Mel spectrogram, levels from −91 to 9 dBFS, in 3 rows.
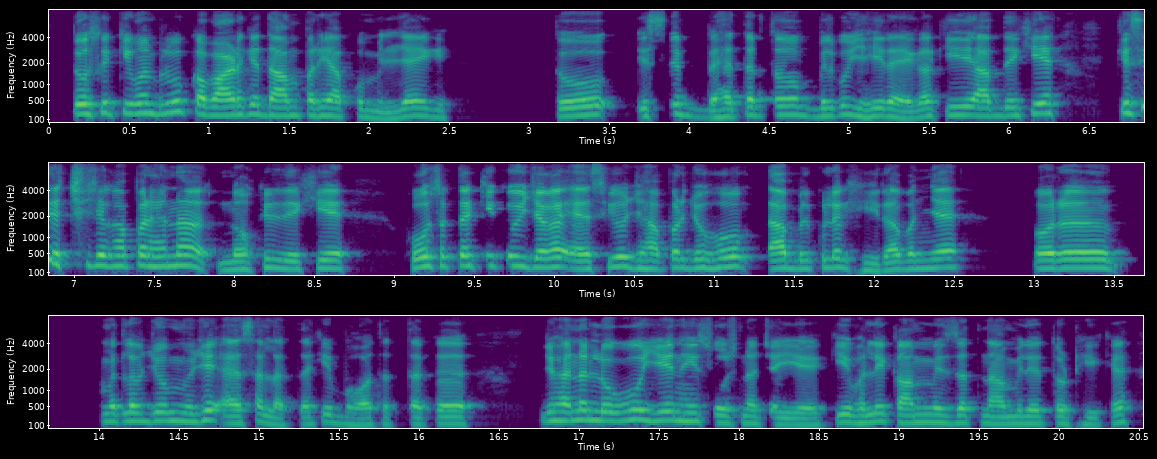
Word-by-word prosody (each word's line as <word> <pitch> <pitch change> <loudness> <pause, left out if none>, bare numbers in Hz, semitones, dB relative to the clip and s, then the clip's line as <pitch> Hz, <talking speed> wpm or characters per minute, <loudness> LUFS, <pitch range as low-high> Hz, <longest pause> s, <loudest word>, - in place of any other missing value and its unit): तो 205 - +5
उसकी 210 +2 +2
कीमत 220 -1 0
बिल्कुल 240 +5 -2
कबाड़ 180 0 +5
के 200 +1 -1
दाम 170 -2 +2
पर 170 - +2
ही 170 - -1
आपको 155 - -8
मिल 120 -4 -8
जाएगी। 160 -3 0 0.7
तो 160 +1 +1 0.4
इससे 160 +6 -4 0.2
बेहतर 150 +5 0
तो 185 0 +1
बिल्कुल 165 +4 -4
यही 160 -1 -2
रहेगा 155 -1 +1
कि 180 0 -1
आप 165 - -1
देखिए 170 +6 +1 0.4
किसी 225 +1 +1
अच्छी 250 -2 +1
जगह 230 -1 +3
पर 230 - +6
है 215 - 0
ना 230 +1 +4
नौकरी 155 +5 -2
देखिए, 165 +1 +2 0.5
हो 210 - +4
सकता 220 +1 +2
है 225 - +3
कि 225 0 -2
कोई 225 -1 +4
जगह 190 +1 +6 0.2
ऐसी 165 +5 -1
हो 215 - +4
जहाँ 175 -5 0
पर 190 - +2
जो 180 0 -3
हो 195 +4 +1 0.2
आप 175 +1 +6
बिल्कुल 170 +2 -4
एक 185 -2 0
हीरा 145 +2 -1
बन 165 +1 -3
जाए। 190 +1 +4 0.5
और 175 0 +6 0.9
मतलब 170 +1 0
जो 185 +1 -3
मुझे 185 +2 0
ऐसा 140 +1 0
लगता 135 -4 -5
है - - -4
कि 160 - -6
बहुत 115 0 -4
हद - - -9
तक - - 0 0.4
जो 185 - -1
है 190 - +5
ना 205 - +3
लोगों 195 +1 0
ये 190 -1 +3
नहीं 180 -2 -1
सोचना 145 -3 -4
चाहिए 120 -3 -2
कि 160 0 0
भले 150 +3 0
ही - - -5
काम 150 -2 +1
में 160 0 -2
इज़्ज़त 150 0 -3
ना 135 -1 -1
मिले 140 +1 -3
तो 140 - -2
ठीक 125 +1 -11
है। 155 - 0
175 Hz, 230 wpm, -22 LUFS, 155-205 Hz, 0.9 s, पर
